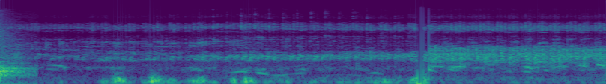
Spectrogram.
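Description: Tractor engine running at low revs, with uneven low pulses and faint voices in the background. A sharp knock right at the start is the loudest sound.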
